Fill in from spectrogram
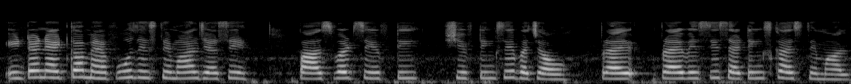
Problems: constant background noise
